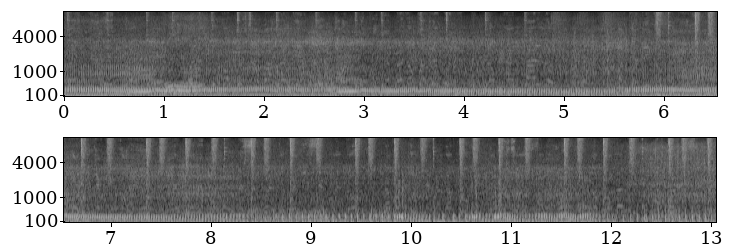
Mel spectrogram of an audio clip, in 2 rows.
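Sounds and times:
dirt bike engine: 0.0s - 13.0s.

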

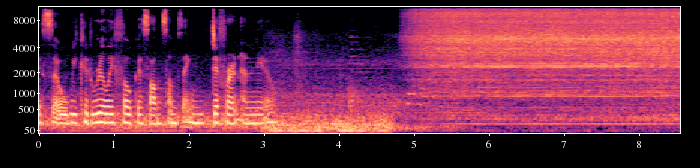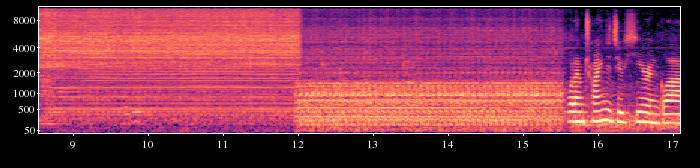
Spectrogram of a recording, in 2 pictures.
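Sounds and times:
diamond saw cutting glass: 4.8s - 15.6s
grinding wheel whirring: 4.8s - 15.6s.

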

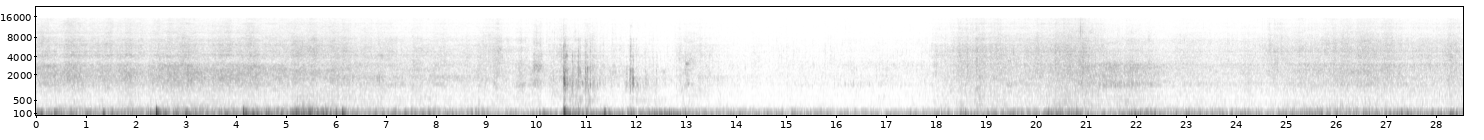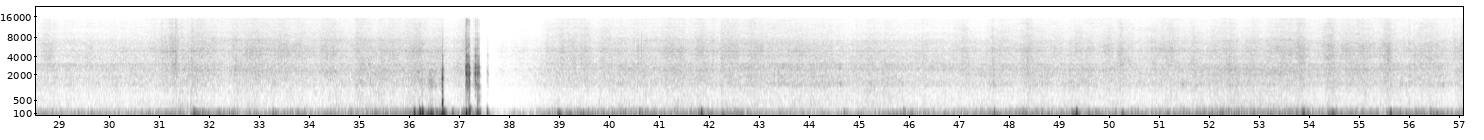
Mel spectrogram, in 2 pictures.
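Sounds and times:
wind buffeting microphone: 0.0s - 16.0s, 18.4s - 57.0s
water rushing and spraying: 4.0s - 17.3s
board slapping on water: 8.8s - 13.2s, 36.1s - 37.6s.

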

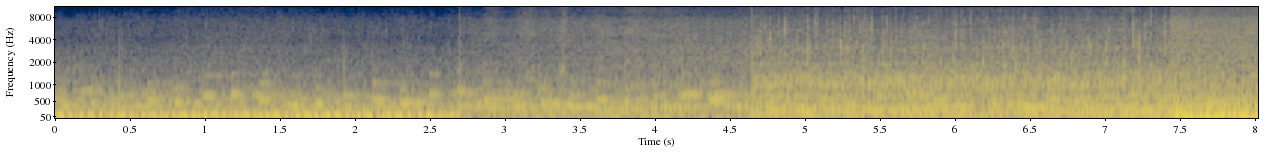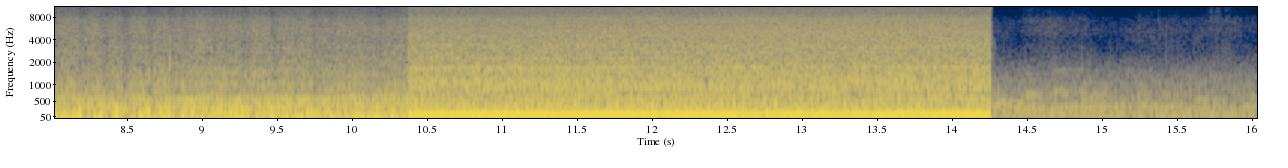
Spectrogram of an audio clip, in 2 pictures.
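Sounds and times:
outboard motor running: 7.4s - 14.3s.

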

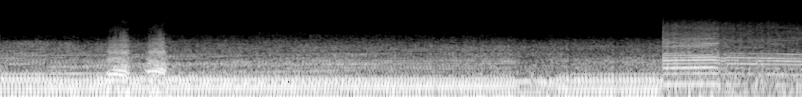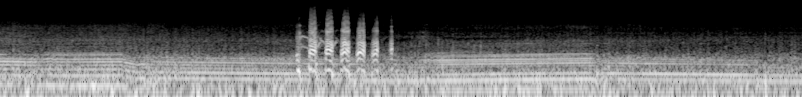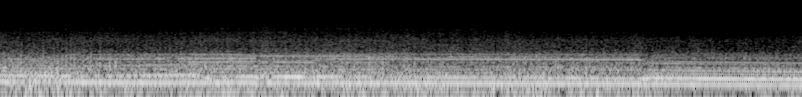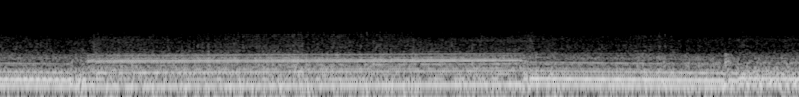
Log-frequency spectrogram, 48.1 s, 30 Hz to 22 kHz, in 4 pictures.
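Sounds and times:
motorcycle engine running: 0.0s - 28.6s.

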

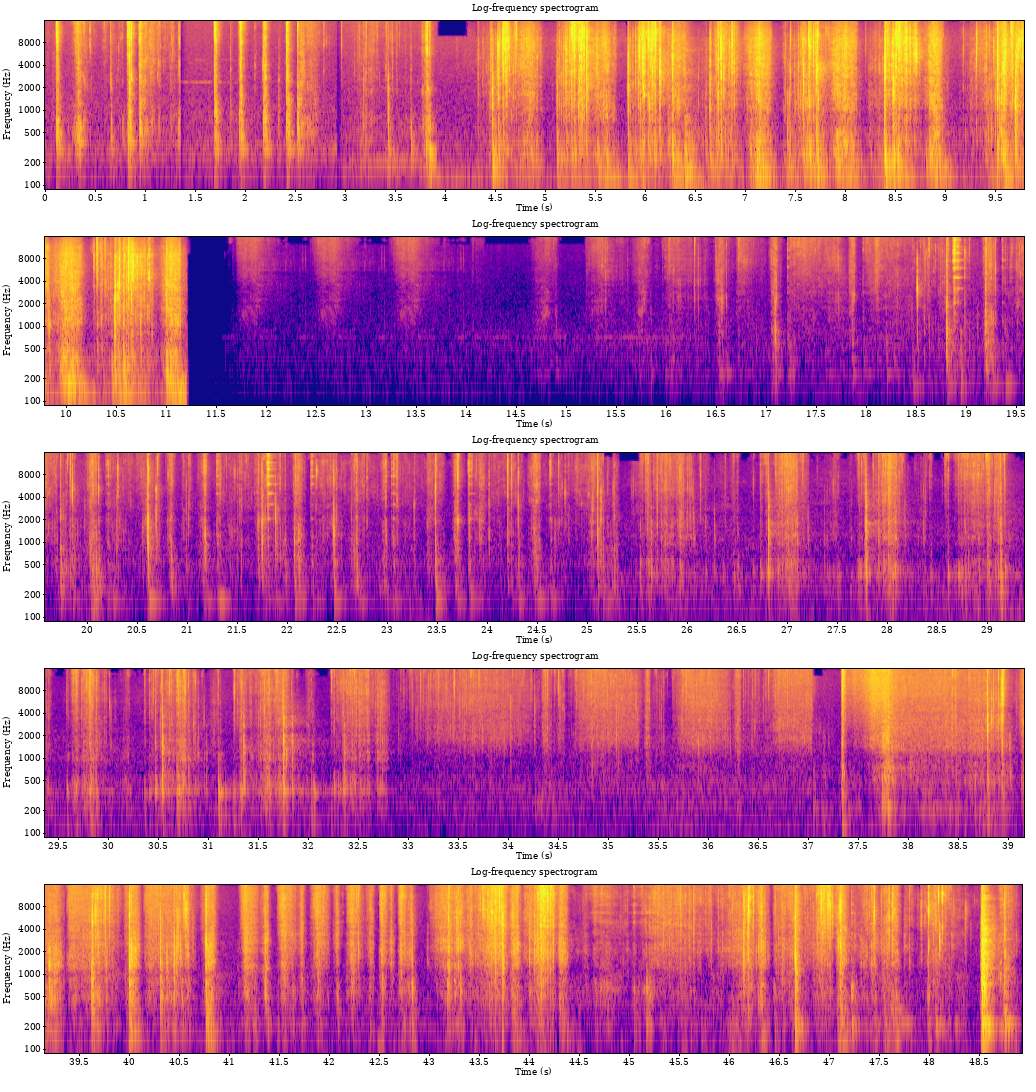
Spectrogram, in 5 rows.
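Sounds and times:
knife slicing slime: 3.7s - 11.2s, 37.4s - 48.9s
slime crackling and popping: 4.3s - 11.2s, 16.0s - 37.1s, 38.5s - 48.9s.

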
